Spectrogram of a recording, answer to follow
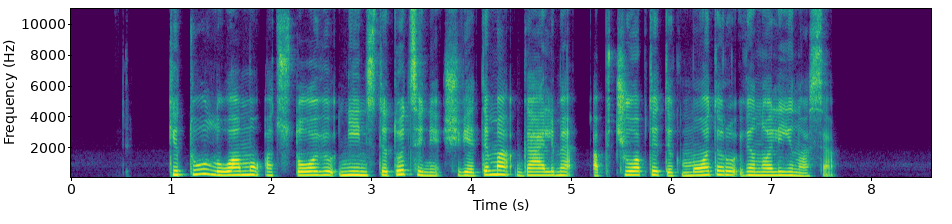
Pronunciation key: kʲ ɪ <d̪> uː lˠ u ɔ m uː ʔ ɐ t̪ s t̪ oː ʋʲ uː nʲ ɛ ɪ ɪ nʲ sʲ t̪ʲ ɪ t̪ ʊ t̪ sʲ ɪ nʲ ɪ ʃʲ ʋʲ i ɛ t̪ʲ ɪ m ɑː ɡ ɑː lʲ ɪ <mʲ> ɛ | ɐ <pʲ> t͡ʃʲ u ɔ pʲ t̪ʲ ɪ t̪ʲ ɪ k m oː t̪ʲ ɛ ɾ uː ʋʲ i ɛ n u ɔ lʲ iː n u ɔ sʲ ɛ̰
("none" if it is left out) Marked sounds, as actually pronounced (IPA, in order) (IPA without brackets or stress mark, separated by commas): t̪, mʲ, pʲ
